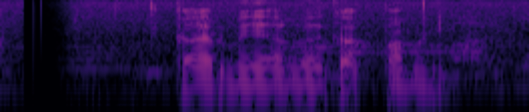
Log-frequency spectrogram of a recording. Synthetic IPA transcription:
kaɾmeanuekak̚pamənḭ

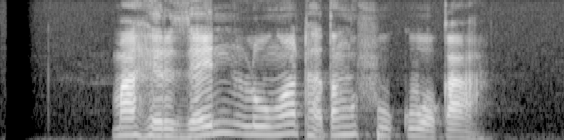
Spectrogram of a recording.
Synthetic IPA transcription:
maɦɛrzejnluŋɔɖ̥a̤t̪əŋfukuoka

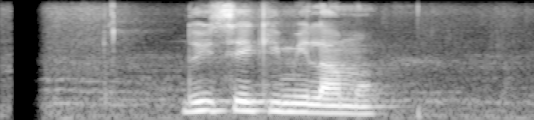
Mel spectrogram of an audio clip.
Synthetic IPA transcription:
d̪ujsekimilamo

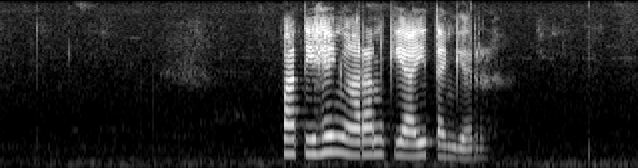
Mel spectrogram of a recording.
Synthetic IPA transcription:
pat̪iɦeŋaɾankijait̪ɛŋɡɛr

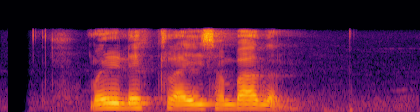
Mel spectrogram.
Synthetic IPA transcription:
mʔʌjlelekʰkʰlaisʌmpad̪ən

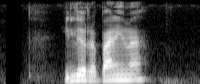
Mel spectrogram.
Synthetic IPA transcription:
ɦiloɾʌpanima

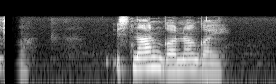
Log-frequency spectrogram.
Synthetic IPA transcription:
a | isnanɡʌrnʌɡʌe

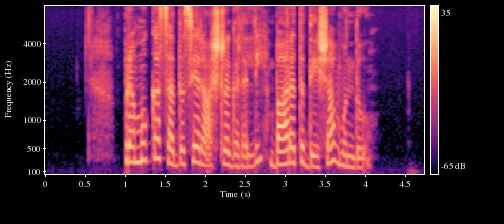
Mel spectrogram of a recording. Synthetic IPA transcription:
pɾɐmukʰɐsɐd̪ɐsjɐɾaːʂʈɾɐɡɐɭɐlːibʱaːɾɐt̪ɐd̪ɛːʃɐond̪u

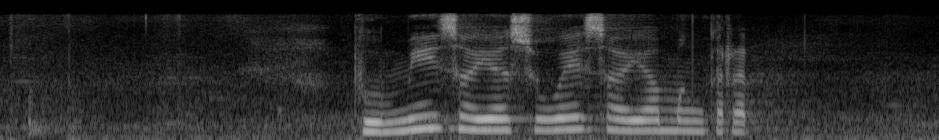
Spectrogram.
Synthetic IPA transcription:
b̥ṳmisɔjɔsuwesɔjɔməŋkəɾət̪̚

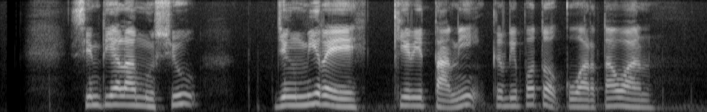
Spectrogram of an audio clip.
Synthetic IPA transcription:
sint̪ialamusu | d͡ʒɨŋmiɾɛi | kiɾit̪anikɨrdipɔt̪ɔkuwart̪awan

